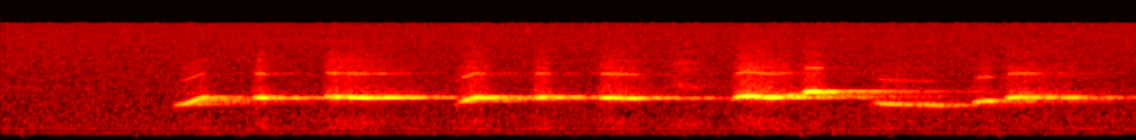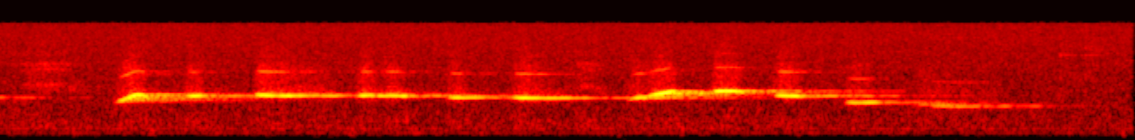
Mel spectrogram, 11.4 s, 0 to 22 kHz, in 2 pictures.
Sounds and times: whistle Christmas jinglebells 0:00.9 - 0:11.0

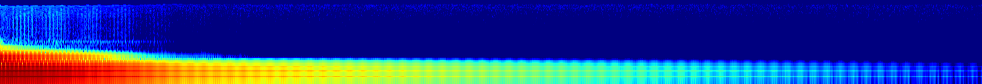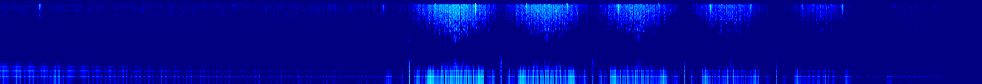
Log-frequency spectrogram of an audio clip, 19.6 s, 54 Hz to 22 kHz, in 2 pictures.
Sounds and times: Individual notes from my Rhodes 0:00.0 - 0:05.6

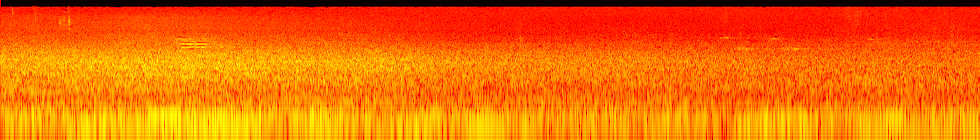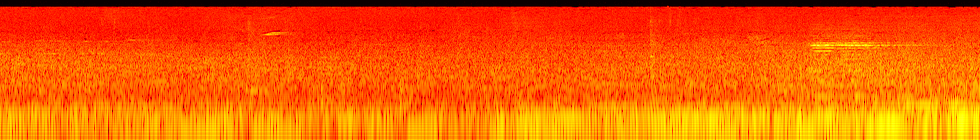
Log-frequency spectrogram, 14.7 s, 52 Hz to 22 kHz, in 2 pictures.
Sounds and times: cars and trucks passing by 0:00.0 - 0:14.7

